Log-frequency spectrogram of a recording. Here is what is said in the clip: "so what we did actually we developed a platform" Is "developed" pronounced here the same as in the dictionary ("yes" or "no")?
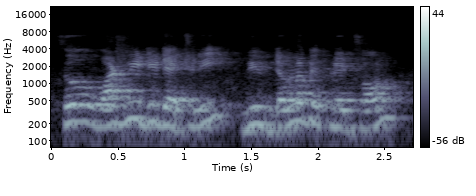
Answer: no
